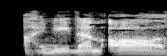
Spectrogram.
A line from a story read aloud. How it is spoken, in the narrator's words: thundered, in a voice that made my bones ache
